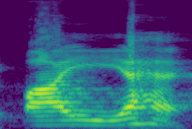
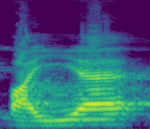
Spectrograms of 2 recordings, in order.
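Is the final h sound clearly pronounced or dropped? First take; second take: pronounced; dropped. First: The final h is sounded clearly and forcefully. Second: The final h is dropped, ending in ai. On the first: The speaker calls it right. "ਹਾਹੇ ਦੀ ਆਵਾਜ਼ ਕੱਢਣੀ ਹੈ ਜ਼ੋਰ ਲਾ ਕੇ" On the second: The speaker calls it wrong. "ਇਸ ਲਈ ਪਾਈ ਹੈ ਨਹੀਂ ਬੋਲਣਾ"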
